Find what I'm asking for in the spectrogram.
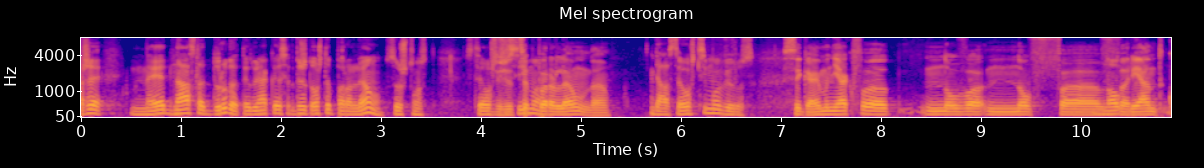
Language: Bulgarian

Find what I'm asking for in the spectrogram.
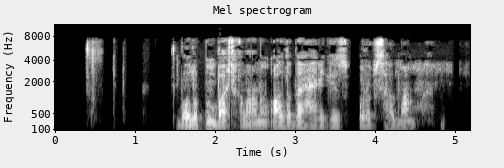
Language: Uyghur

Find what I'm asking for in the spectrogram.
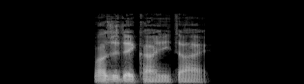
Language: Japanese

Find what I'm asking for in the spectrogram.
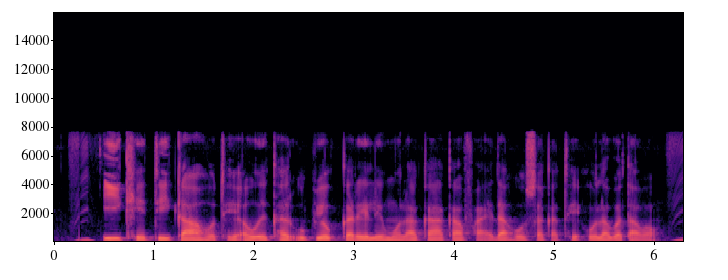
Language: Chhattisgarhi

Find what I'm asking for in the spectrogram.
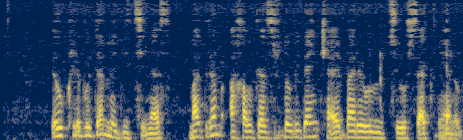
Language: Georgian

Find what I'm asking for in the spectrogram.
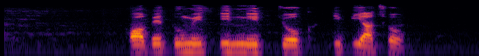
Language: Bangla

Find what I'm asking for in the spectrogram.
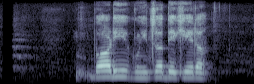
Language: Nepali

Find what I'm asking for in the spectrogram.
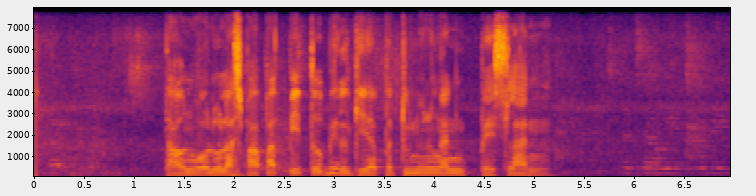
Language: Javanese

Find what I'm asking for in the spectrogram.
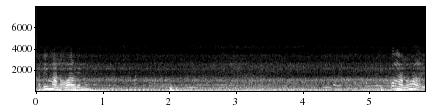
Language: Indonesian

